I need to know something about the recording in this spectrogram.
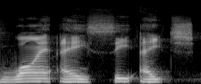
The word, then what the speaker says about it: yacht: The spelling of yacht is Y-A-C-H-T, but the pronunciation is Y-O-T, yacht.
